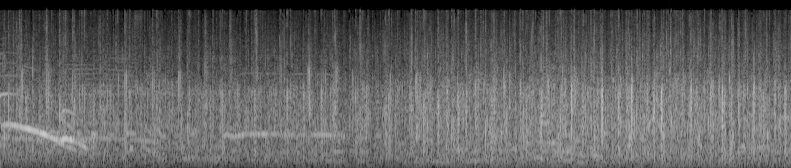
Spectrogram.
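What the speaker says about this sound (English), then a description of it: "please stand up and give them a round of applause" An audience applauds performers at a family night stage show, steady dense clapping sustained throughout with a brief voice or whistle-like tone near the start.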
